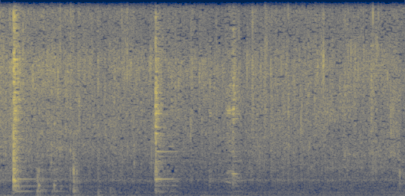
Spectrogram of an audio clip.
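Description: Potatoes and curry paste frying in oil in a nonstick pot with a steady sizzle, being stirred with a metal spoon that scrapes and clinks against the pan. The loudest clinks come at the very start and about a second and a half in. The curry is being fried dry, before any water is added.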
